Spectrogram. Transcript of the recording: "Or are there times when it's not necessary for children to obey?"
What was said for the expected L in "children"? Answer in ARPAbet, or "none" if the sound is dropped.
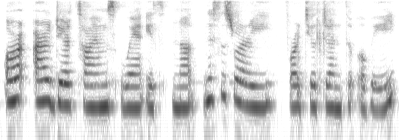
L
